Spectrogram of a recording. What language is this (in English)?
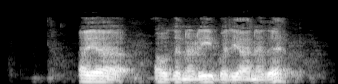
Pashto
